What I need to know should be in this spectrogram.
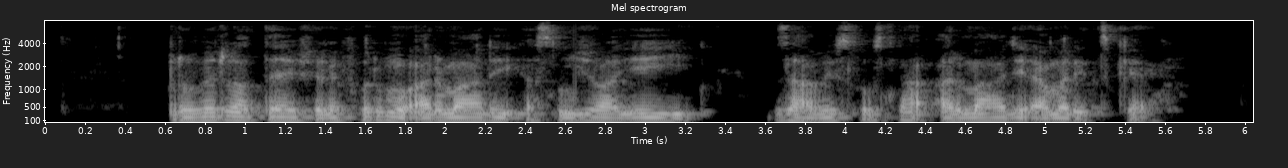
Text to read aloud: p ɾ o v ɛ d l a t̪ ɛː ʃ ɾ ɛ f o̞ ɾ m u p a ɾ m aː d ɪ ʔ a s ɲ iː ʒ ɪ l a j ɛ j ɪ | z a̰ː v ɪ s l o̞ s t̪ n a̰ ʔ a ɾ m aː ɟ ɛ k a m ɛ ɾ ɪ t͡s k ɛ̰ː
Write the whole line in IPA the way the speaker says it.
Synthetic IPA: p ɾ o v ɛ d l a t̪ ɛː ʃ ɾ ɛ f o̞ ɾ m u ʔ a ɾ m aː d ɪ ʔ a s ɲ iː ʒ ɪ l a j ɛ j i | z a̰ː v ɪ s l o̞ s t̪ n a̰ ʔ a ɾ m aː ɟ ɛ ʔ a m ɛ ɾ ɪ t͡s k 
